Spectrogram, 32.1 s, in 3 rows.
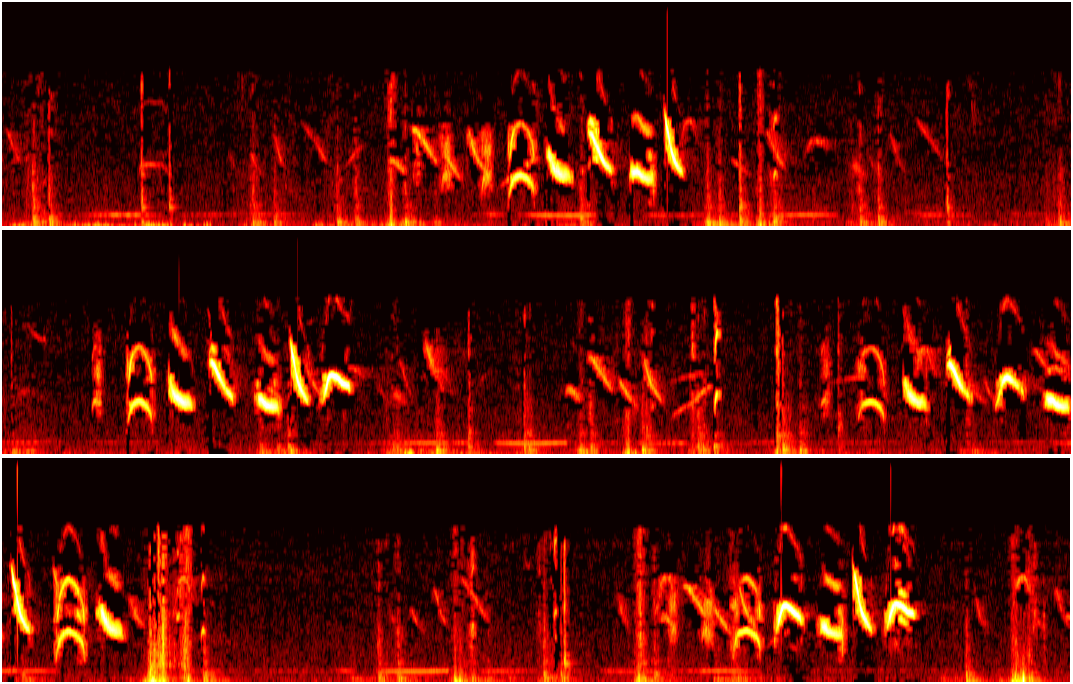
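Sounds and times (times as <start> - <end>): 
green-winged saltator whistled song: 2.7 - 9.5, 10.9 - 17.9, 18.9 - 22.9, 27.4 - 32.0.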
